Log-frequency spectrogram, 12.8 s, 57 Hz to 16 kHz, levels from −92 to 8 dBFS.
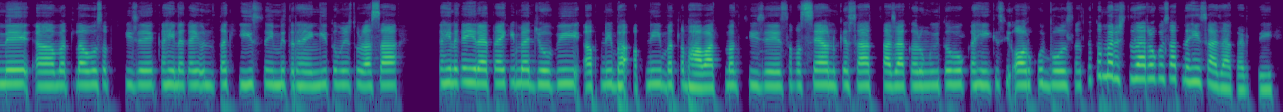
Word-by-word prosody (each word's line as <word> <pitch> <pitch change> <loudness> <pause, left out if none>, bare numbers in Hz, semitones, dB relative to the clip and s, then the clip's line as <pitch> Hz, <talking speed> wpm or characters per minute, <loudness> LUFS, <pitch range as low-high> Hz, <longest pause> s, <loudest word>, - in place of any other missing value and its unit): में 240 0 +4
अ, 220 0 +3
मतलब 225 0 0
वो 230 - 0
सब 235 0 -7 0.2
चीजें 230 0 -1
कहीं 230 0 -2
न 225 - 0
कहीं 230 0 -2
उन 225 0 -3
तक 235 0 -2
ही 230 +1 0
सीमित 230 -1 -4
रहेंगी 220 +1 -2
तो 235 - -7
मुझे 230 0 -3
थोड़ा-सा, 225 +1 +3 0.5
कहीं 250 0 +1
न - - +2
कहीं 255 -1 +4
रहता 240 0 +4
है 245 - +4
कि 250 0 -8
मैं 245 0 +1
जो 235 +1 +1
भी 245 0 0 0.2
अपनी 230 +1 -5
भा 225 - +2 0.2
अपनी 235 +1 -3
मतलब 230 0 -4
भावात्मक 200 +2 +4
चीजें 220 -1 -1
समस्याएँ 225 +1 +1
उनके 225 +1 -3
साथ 220 0 +3
साझा 220 -1 +2
करूँगी, 220 0 -1
तो 230 +2 -1
वो 230 - +2
कहीं 225 0 -1
किसी 230 -1 -12
और 230 - +3
को - - 0
बोल 230 0 +3
सकते 225 0 -12
हैं, - - -22
तो 355 - -2
मैं 350 - +7
रिश्तेदारों 310 0 +3
के 310 - -4
साथ 310 0 +1
नहीं 265 -1 +1
साझा 200 -5 +2
करती। 180 0 -6
230 Hz, 250 wpm, -24 LUFS, 220-235 Hz, 0.5 s, मैं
